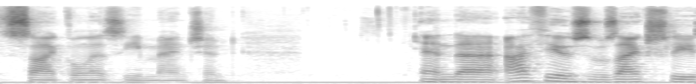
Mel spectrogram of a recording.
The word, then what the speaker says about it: Atreus: Why did he name his son Atreus? Like, atheist.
